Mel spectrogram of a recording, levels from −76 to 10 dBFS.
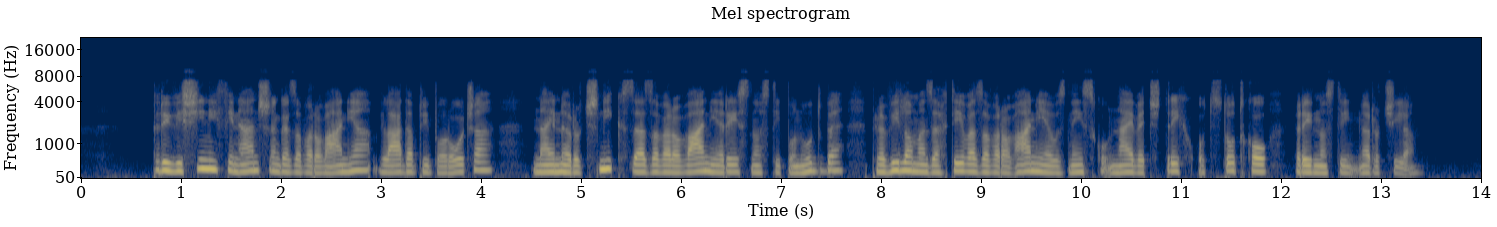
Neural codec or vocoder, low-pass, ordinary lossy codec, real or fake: codec, 16 kHz, 0.8 kbps, ZipCodec; 7.2 kHz; Opus, 24 kbps; fake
